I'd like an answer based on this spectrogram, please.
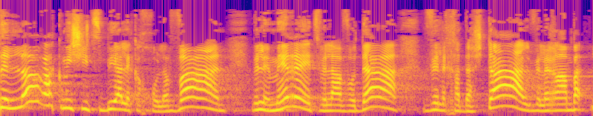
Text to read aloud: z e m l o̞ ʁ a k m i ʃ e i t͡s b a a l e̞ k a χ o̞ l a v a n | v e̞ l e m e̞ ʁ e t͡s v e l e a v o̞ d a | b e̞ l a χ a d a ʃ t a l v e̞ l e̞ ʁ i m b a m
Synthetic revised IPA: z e l o̞ ʁ a k m i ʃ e i t͡s b i a l e̞ k a χ o̞ l a v a n | v e̞ l e m e̞ ʁ e t͡s v e l e a v o̞ d a | v e̞ l e χ a d a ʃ t a l v e̞ l e̞ ʁ a m b a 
